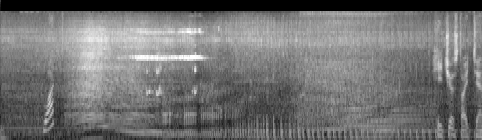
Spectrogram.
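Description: A motorcycle engine revs and rumbles as it pulls away.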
